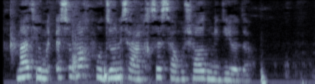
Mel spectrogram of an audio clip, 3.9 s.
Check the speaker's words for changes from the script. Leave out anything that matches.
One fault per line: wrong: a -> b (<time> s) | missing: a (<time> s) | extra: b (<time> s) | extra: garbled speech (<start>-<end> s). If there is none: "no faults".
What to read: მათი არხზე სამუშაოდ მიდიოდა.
extra: უმეტესობა ჰუძონის (0.5 s)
